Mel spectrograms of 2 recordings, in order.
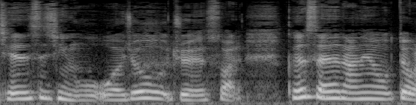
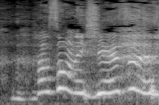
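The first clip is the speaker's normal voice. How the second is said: higher, louder, slow incredulous question; real surprise; 11 semitones higher, 8 dB louder, slower than usual. Real, not acted. Friend hearing the boyfriend gave shoes, higher and louder in disbelief. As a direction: stretch it out in disbelief.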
